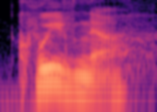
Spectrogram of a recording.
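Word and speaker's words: cuimhne: They had to be a master of cuivna, that's how you say it in Gaelic.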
